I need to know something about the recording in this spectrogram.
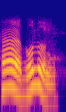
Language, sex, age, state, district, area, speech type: Bengali, male, 18-30, West Bengal, Paschim Medinipur, rural, conversation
